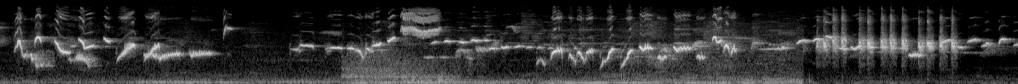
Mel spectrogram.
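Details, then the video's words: White-rumped shama singing, played as a lure to trap birds and make them sing: varied fluting whistles and quick trills, a short burst of noise, then long runs of bright chattering notes. "Pikat Murai Batu Dengan PANCINGAN GACOR Ini Di Jamin Macet Langsung Bunyi"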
